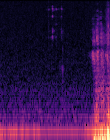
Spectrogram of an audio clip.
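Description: Faint computer mouse clicks and a few light keyboard ticks over a low steady electrical hum, as a layer in the painting software is selected and renamed.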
